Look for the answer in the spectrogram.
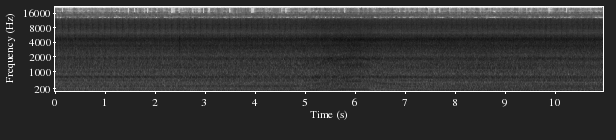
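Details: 2008 Toyota RAV4 V6 at cold idle: fast, fairly regular light ticking over the engine hum, slowly getting louder after cold startup.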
